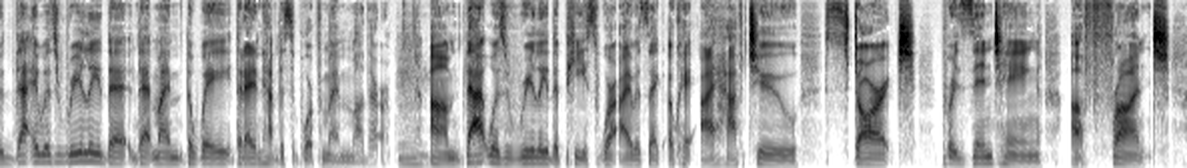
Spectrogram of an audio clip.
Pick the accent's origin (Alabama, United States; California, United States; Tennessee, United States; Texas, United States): Alabama, United States; Mobile; I grew up in Mobile, Alabama. I was very feminine growing up.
